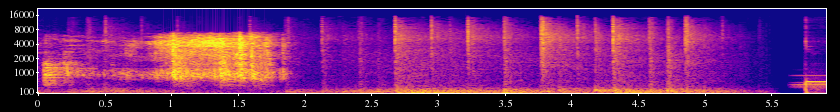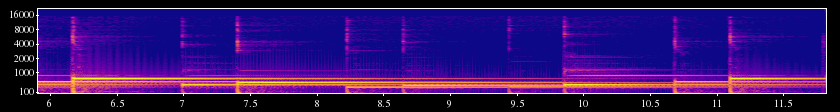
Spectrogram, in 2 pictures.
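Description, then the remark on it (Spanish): Busy carpentry workshop noise fills the first half, a rough grinding hiss broken by sharp knocks and clatter, then it cuts to steady, ringing musical tones stepping between pitches. “Verán ustedes, este es el sonido de una carpintería.”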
